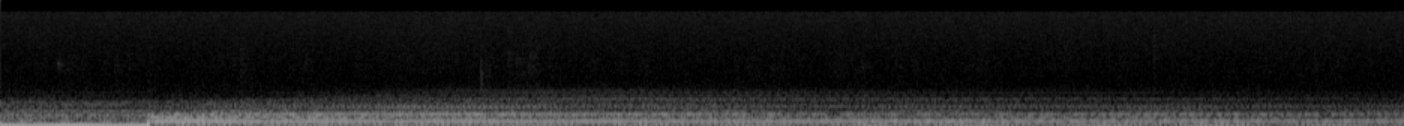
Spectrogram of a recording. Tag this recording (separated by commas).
playing gong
